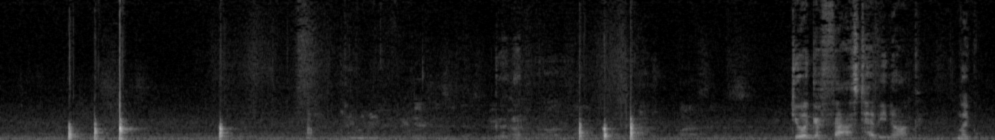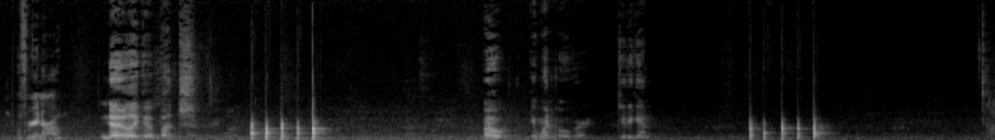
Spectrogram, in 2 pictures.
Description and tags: knocking on door
someone knocking on a door softly and then more intensely.
door, foley, knock, knocking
